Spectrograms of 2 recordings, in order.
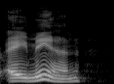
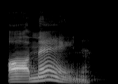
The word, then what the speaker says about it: amen: And it comes from the Hebrew word amen, which is very similar to how we say amen, right? Amen is how apparently you pronounce that.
